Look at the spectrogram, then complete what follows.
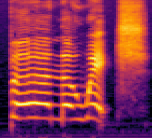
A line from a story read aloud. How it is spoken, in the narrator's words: They shouted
